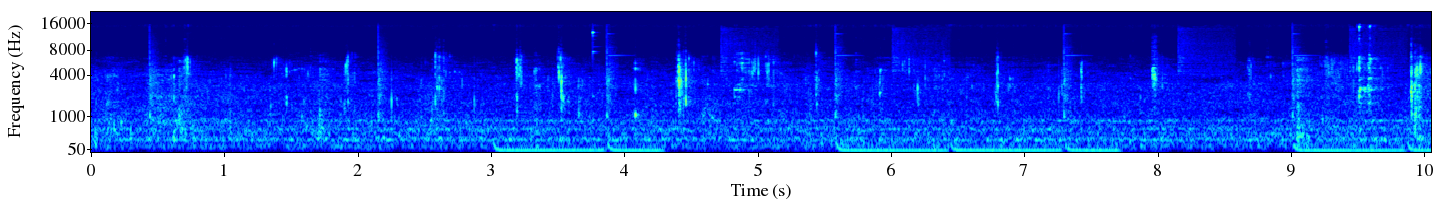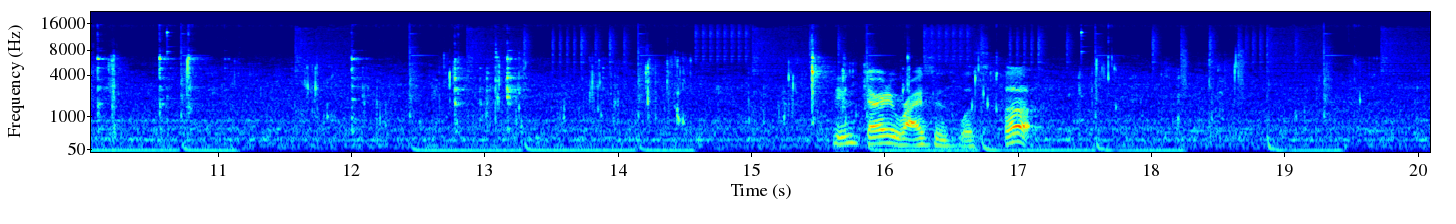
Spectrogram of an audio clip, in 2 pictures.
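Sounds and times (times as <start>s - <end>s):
wet chewing and lip smacking: 0.5s - 8.2s, 9.1s - 15.8s, 16.5s - 19.8s
fork tapping plates: 9.0s - 13.4s.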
